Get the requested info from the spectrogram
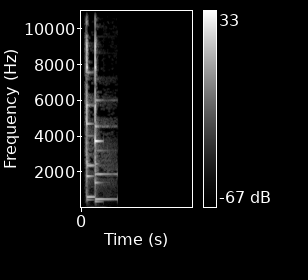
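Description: A chime sound effect: two quick bell-like notes struck in quick succession, ringing briefly before cutting off short.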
